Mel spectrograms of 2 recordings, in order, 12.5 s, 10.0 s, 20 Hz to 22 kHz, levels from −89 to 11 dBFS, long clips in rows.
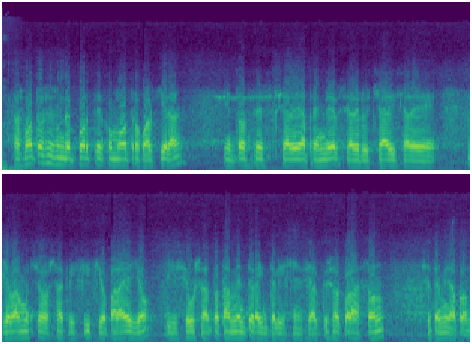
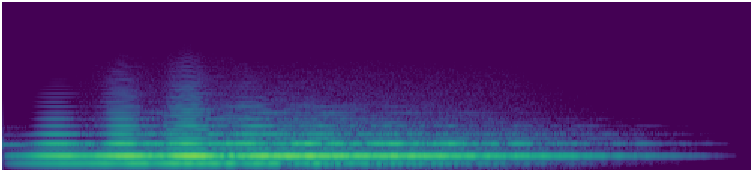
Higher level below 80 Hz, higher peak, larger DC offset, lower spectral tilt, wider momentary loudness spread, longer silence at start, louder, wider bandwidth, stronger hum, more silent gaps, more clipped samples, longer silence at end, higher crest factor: first, -50 dBFS vs -80 dBFS; first, -2 dBFS vs -6 dBFS; neither; second, -7.5 dB/octave vs -12 dB/octave; second, 12 LU vs 18 LU; about the same, 0 s vs 0.1 s; first, -13 LUFS vs -20 LUFS; first, 6 kHz vs 2.6 kHz; neither; neither; neither; second, 0 s vs 1.75 s; about the same, 12 dB vs 14 dB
